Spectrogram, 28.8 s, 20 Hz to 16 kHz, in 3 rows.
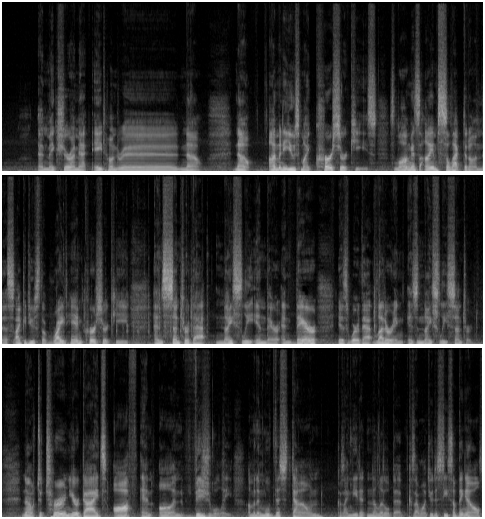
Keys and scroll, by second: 10.4 Right, 10.7 Right, 11.0 Right, 11.1 Right, 11.4 Right, 11.6 Right, 11.8-13.3 typing, 16.7 Right, 19.5 Right, 23.3 Right.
